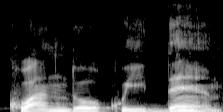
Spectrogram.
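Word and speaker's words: quandoquidem: the meter would go cuando qui dem so although it's long here it was pronounced short then we have cuando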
